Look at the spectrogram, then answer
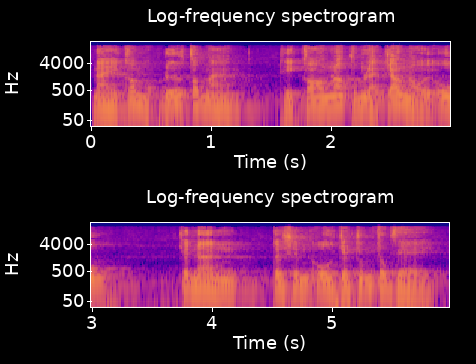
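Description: Male reader as a tearful, pleading young son; raised, dark-toned voice, roomy reverb. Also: medium pitch, normal speed, a little hiss or hum, voice pushed up, close to an everyday voice. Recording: echoey room with long reverb.

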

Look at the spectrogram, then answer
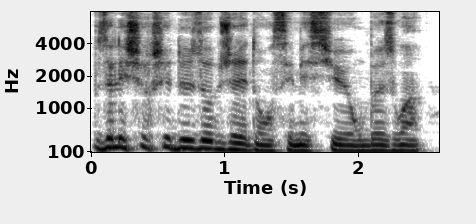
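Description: A man's voice: mid-range voice, animated, brisk, dark tone, husky. A man reading an audiobook, voicing a witty, playful aristocratic lady who hands down mock-solemn judgments.

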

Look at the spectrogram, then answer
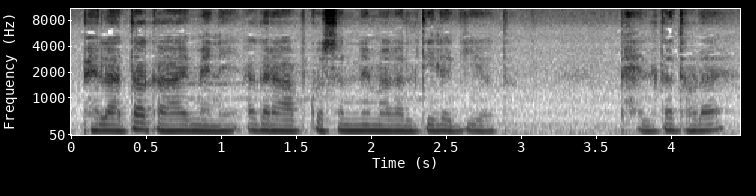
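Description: Husky, mellow-voiced male teacher. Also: a little high, level tone. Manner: patient, calls on students by roll number. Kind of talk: online Arabic vocabulary lesson.

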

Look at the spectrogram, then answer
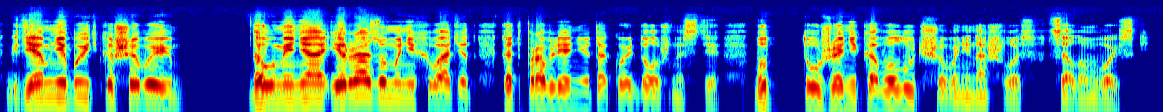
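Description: Man putting on old wily cossack, raised pitch, swinging tone, humble protest, storybook. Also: expressive, normal speed, no room sound, natural voice. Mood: pleading modesty. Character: aged shrewd Cossack man, feigning modesty.

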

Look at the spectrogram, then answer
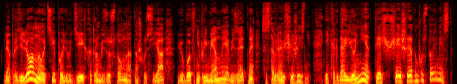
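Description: Male narrator, low husky voice, lively and expressive delivery, dry close sound. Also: fast talker, hardly any pauses, no echo. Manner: intimate, addressing his son. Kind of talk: audiobook reading of a confessional novel.

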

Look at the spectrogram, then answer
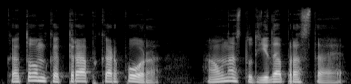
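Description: A man's voice: medium pitch, lively intonation, moderate pace, a little mellow, dry recording, clean studio sound, pitched above the performer's own voice, close to an everyday voice. A man voicing a coarse, tattooed half-orc tavern waitress with rustic, folksy speech in an audiobook. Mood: brusque. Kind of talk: audiobook character voice.

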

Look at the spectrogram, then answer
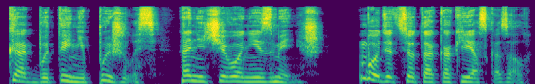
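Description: A woman's voice: medium pitch, fairly quick, darkish tone, close to an everyday voice. A woman voicing a cold, furious adult husband in an audiobook, speaking in a harsh, clipped, contemptuous way. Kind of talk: audiobook character reading.

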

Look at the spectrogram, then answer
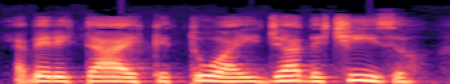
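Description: A woman's voice: mid-range voice, steady tone, moderate pace, vocal fry, warm tone. A woman reading a novel aloud and voicing an angry, accusing husband who argues in raised, insistent outbursts. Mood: heated. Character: angry, accusing Chinese husband, adult man. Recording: slightly dull lo-fi recording.

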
